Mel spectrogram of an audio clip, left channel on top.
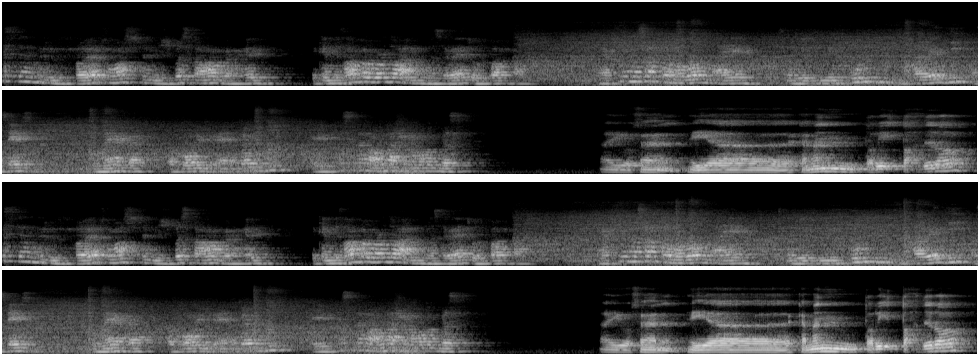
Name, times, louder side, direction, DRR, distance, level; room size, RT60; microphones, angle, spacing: voice 1, 0.0-2.6 3.1-5.2 5.9-7.5 7.8-10.0 10.6-12.6 12.8-14.3, right 1 dB, 25° right, -6 dB, 2.1 m, -24 dB
sound 1, 5.1-13.9, right 1 dB, 50° right, 2.1 m, -35 dB
voice 2, 15.7-19.3, right 4 dB, 75° right, 5 dB, 0.5 m, -17 dB
7.0 x 4.8 x 3.4 m, 0.77 s
head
